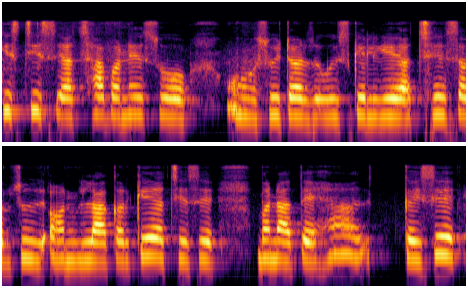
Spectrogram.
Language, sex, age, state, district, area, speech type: Hindi, female, 45-60, Bihar, Muzaffarpur, rural, spontaneous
